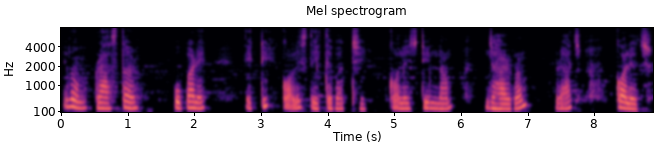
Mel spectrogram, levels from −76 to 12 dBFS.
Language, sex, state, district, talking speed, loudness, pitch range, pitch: Bengali, female, West Bengal, Jhargram, 95 wpm, -19 LUFS, 180-220 Hz, 195 Hz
